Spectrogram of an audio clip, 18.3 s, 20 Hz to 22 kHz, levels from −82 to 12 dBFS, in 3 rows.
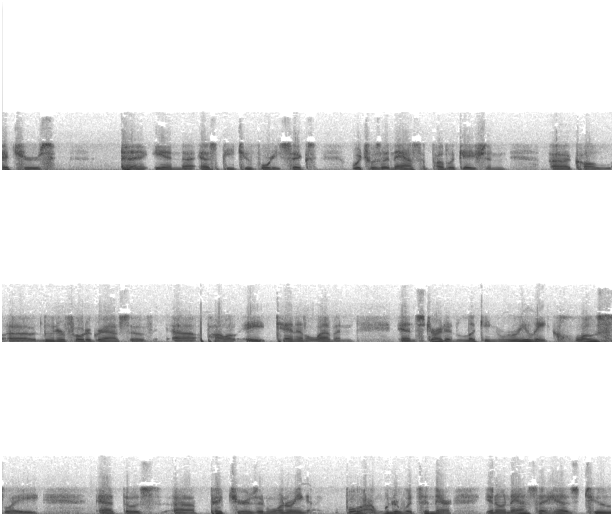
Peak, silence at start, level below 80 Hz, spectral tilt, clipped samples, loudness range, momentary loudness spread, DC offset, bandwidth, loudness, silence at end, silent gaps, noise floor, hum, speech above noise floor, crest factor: -2 dBFS; 0 s; -48 dBFS; -7 dB/octave; under 0.1%; 1 LU; 8 LU; under 0.1%; 7.6 kHz; -18 LUFS; 0 s; none; -39 dBFS; none; 21 dB; 16 dB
